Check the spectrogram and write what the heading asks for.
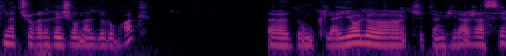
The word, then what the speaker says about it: Laguiole: Alors ça se dit l'Aïole, mais ça s'écrit L-A-G-U-I-O-L.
